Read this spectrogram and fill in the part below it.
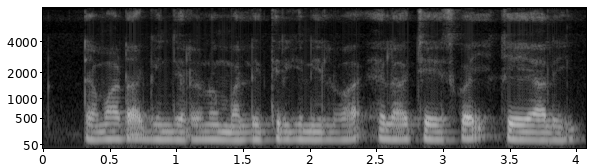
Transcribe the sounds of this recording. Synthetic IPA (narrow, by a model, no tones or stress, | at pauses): ʈɐmaːʈa̰ːɡiɲd͡ʒɐlɐnumɐɭːit̪iɾiɡinilʋaːʔɛlaːt͡ʃeːsu̥ko̰jḭt͡ʃɛːjaːli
